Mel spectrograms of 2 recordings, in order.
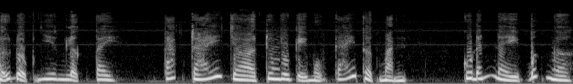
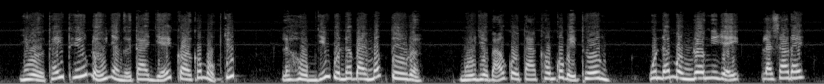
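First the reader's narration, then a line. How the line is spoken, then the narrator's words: Village girl, sulky. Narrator (Vietnamese): Thôn nữ hậm hực nói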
